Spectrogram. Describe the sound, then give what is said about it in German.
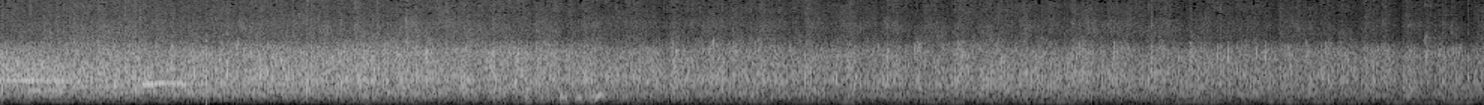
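An audience at a church service applauds steadily, a dense wash of many hands clapping that holds for the full stretch, loud and even, easing only slightly toward the end. “So, liebe Gemeinde, einen großen Applaus.”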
